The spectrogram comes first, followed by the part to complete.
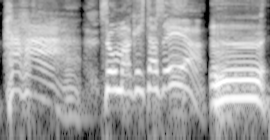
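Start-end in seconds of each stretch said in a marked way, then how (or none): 0.1-0.8 low, drawn-out villain laugh; gloating laugh. Acted. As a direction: laugh smugly at the victim.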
